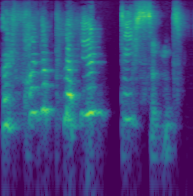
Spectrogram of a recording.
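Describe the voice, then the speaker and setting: A woman's voice: very high voice, animated, unhurried, vocal fry, dark tone, slight background noise, full character voice. A woman playing a hot-tempered, pompous and vindictive Victorian male writer in a dramatic play reading, declaiming in florid, indignant style. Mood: affronted.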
